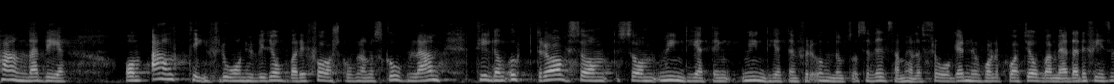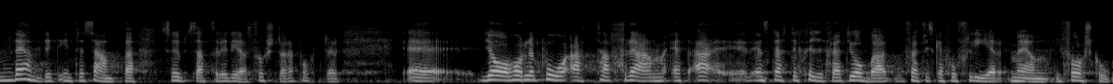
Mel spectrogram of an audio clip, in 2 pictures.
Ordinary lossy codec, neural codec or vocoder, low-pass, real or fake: none; codec, 16 kHz, 4 kbps, FreqCodec, smaller model; none; fake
